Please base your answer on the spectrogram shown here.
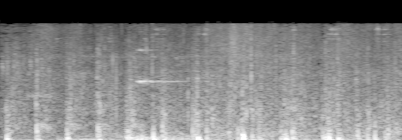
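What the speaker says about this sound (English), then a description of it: "Never mind, that's a horse." A horse's hooves clip-clop in Red Dead Redemption, a close, steady walking rhythm of distinct thuds at roughly half-second intervals, with no talk over them.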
